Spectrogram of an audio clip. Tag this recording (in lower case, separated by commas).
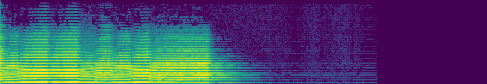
music, trumpet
